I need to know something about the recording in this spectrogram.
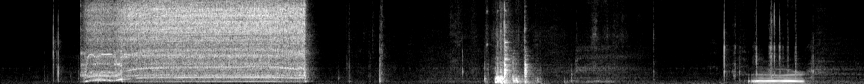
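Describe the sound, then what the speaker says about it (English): A power drill fitted with a drill bit runs steadily for about two seconds, close and loud, followed by scattered clatter and handling noise and a brief second whir near the end. "See if I only had the right size drill bit."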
